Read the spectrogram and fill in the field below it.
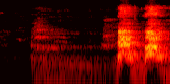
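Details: Moscow Watchdog guard dog: a low drawn-out growling whine rises into two sharp, loud barks in quick succession near the end.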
